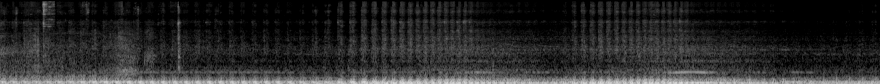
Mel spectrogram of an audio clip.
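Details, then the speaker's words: 2007 Saturn Ion 5-speed beater, just started: low uneven lumpy idle that steadies a little after a minute; owner suspects bad gas, no flashing check engine light, fuel smell and a fuel leak found. "She's not happy. She's probably got some bad gas in her. It runs though very poorly."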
